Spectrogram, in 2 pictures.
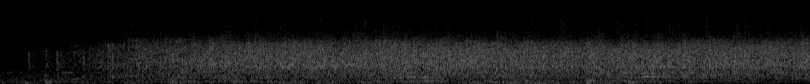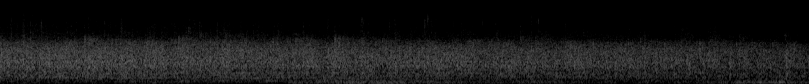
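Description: Audience applauding in a concert hall, swelling in over the first couple of seconds, then holding steady and easing slightly near the end.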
